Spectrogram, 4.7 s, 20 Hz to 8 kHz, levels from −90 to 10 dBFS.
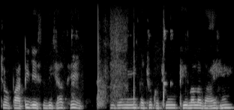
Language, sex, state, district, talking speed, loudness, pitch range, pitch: Chhattisgarhi, female, Chhattisgarh, Jashpur, 140 wpm, -28 LUFS, 185-205 Hz, 195 Hz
